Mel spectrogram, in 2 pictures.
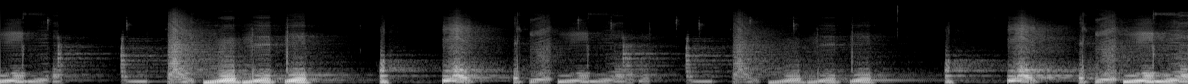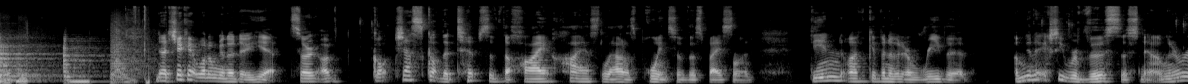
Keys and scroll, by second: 13.2 space.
